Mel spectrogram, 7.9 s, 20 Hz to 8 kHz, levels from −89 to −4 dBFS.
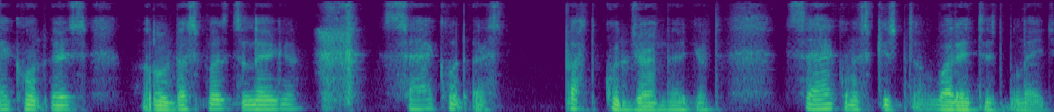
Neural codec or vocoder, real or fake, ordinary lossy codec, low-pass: codec, 16 kHz, 1.1 kbps, Voila-Tokenizer; fake; none; none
